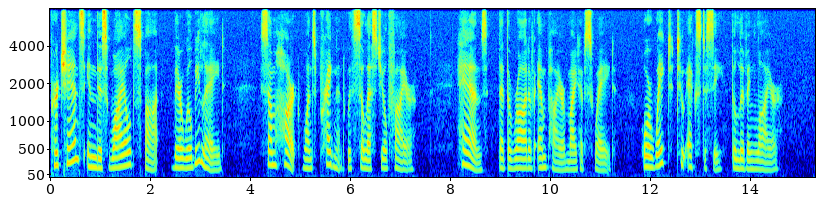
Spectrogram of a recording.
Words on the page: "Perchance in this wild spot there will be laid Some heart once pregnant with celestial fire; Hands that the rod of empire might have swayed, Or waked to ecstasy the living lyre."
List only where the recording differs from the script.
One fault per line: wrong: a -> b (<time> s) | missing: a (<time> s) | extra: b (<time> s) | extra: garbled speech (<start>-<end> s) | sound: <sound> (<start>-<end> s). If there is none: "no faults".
no faults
